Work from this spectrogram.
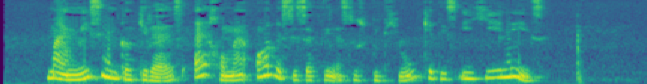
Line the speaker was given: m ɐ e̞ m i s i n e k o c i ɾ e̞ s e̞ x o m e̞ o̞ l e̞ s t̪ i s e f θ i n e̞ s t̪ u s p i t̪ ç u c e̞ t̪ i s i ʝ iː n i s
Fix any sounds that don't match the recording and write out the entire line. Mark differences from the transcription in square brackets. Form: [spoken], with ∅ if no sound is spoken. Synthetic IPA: m ɐ e̞ m i s i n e k o c i ɾ e̞ s e̞ x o m e̞ o̞ l e̞ s t̪ i s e f θ i n e̞ s t̪ u s p i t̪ ç u c e̞ t̪ i s i ʝ iː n i s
